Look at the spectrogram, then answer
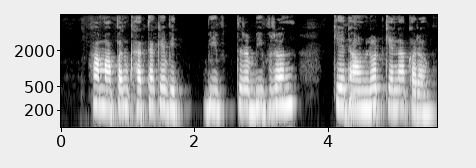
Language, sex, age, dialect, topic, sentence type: Maithili, female, 31-35, Eastern / Thethi, banking, question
